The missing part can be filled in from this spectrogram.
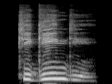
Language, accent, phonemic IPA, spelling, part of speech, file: Swahili, Kenya, /kiˈɠi.ᵑɡi/, kigingi, noun, Sw-ke-kigingi.flac
- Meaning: 1. peg, stake 2. bollard, roadblock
